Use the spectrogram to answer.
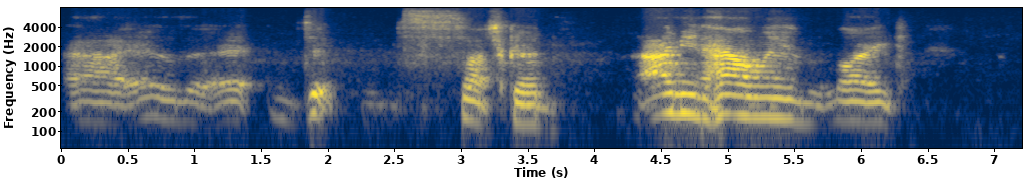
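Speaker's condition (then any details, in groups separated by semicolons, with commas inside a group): Cerebral palsy; present from birth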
